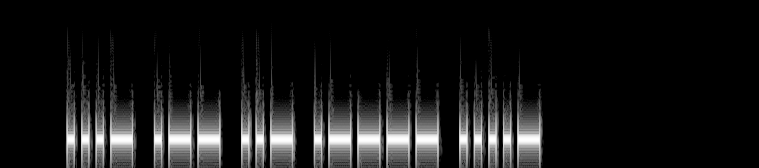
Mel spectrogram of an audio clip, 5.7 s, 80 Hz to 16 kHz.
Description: Morse code, heard as a keyed tone, about 22 wpm, 700 Hz. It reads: VWU14
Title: Five Challenging Letter-Number Combinations 22wpm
